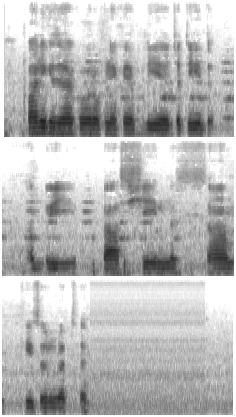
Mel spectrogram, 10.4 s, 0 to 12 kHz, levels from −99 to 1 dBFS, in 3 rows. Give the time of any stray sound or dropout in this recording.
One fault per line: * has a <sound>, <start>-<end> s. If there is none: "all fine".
all fine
